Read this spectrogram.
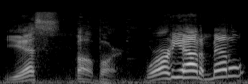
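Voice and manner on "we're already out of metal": high, loud disbelieving yelp; sudden shock at empty stock; squeaky high burst of dismay; shocked outcry. Real, not acted. Game loot shock outcry.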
